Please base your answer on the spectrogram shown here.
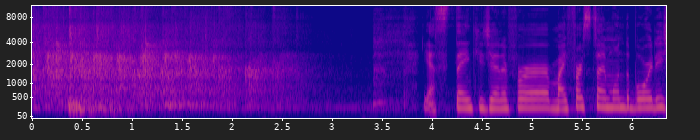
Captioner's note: applause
